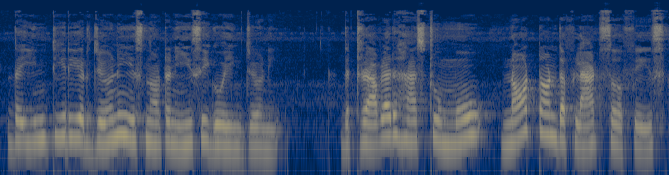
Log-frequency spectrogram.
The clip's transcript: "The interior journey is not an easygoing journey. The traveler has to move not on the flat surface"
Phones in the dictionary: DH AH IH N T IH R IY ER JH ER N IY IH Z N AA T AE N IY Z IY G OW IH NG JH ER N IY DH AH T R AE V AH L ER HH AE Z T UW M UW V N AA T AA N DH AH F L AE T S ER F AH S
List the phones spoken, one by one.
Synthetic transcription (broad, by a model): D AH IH N T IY R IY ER JH ER N IY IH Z N AA T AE N IY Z IY G OW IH NG JH ER N IY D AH T R AE V AH L ER HH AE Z T UW M UW V N AA T AA N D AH F L AE T S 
